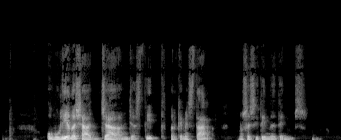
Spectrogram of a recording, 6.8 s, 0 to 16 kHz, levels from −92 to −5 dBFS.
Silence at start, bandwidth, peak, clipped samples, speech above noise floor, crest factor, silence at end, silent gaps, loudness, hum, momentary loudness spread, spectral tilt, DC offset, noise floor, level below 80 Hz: 0.95 s; 11 kHz; -6 dBFS; under 0.1%; 36 dB; 22 dB; 0.55 s; none; -26 LUFS; none; 19 LU; -6.5 dB/octave; under 0.1%; -62 dBFS; -50 dBFS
